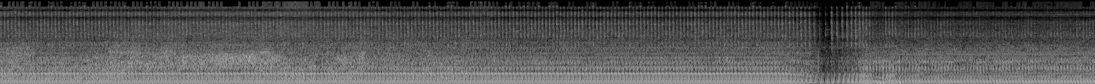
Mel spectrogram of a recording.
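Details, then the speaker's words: Harbor Freight Predator pressure washer, bought as junk, whose unloader had been misassembled, possibly damaging its seat: steady engine drone and pump whine, then a sudden dip and recovery with the trigger squeezed; unloader cycling, needs adjusting down at the bolt. "so that was the unloader kicking so that was the unloader kicking I might adjust it down a little on that on that bolt"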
